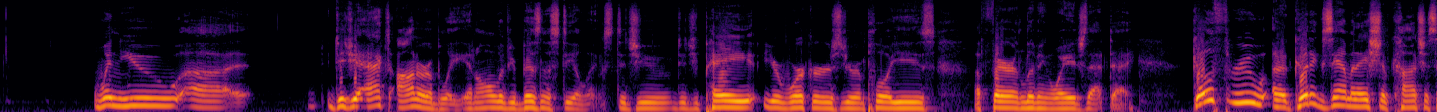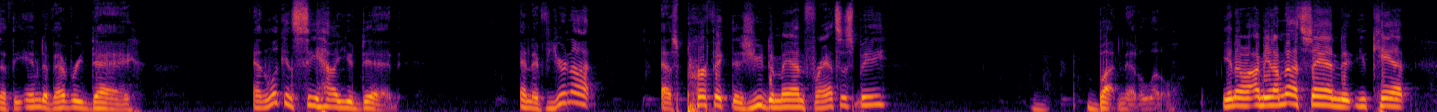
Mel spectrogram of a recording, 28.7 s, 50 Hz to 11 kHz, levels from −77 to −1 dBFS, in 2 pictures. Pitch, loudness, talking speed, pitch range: 145 Hz, -23 LUFS, 155 wpm, 125-175 Hz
